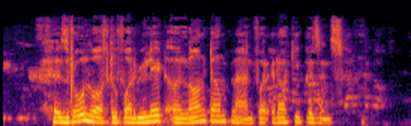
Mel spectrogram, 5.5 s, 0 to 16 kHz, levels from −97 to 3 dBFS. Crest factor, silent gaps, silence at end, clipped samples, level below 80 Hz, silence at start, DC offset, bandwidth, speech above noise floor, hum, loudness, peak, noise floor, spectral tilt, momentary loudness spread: 14 dB; none; 0.45 s; under 0.1%; -46 dBFS; 0.05 s; under 0.1%; 9.6 kHz; 29 dB; none; -14 LUFS; -2 dBFS; -43 dBFS; -6.5 dB/octave; 12 LU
